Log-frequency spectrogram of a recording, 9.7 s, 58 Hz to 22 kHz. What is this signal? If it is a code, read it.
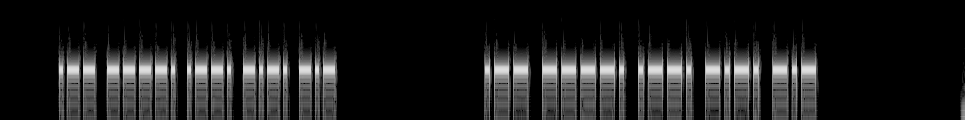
Morse code, heard as a keyed tone, about 32 wpm, 700 Hz. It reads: W9PCK W9PCK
